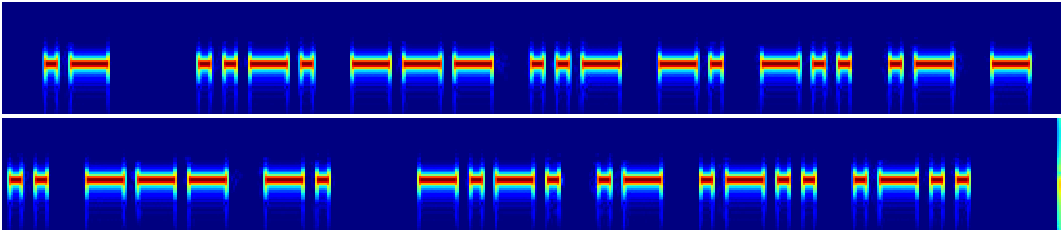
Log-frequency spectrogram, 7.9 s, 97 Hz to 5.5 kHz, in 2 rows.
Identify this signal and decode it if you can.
Morse code, heard as a keyed tone, about 25 wpm, 600 Hz. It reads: A FOUNDATION CALL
